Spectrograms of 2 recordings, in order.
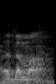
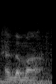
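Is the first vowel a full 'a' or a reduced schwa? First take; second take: schwa; schwa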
